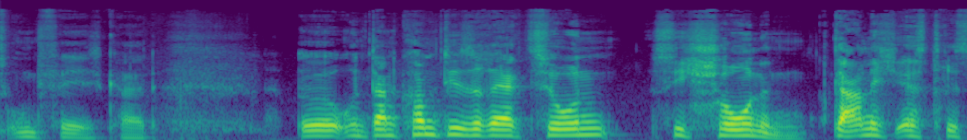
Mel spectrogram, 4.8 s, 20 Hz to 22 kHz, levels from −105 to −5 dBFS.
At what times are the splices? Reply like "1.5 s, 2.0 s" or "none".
1.3 s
